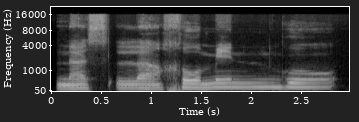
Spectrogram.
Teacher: nun mati bertemu dengan ha, izhar, nun matinya nunnya dibaca jelas ya, tidak disamarkan pendek cara bacanya ya.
